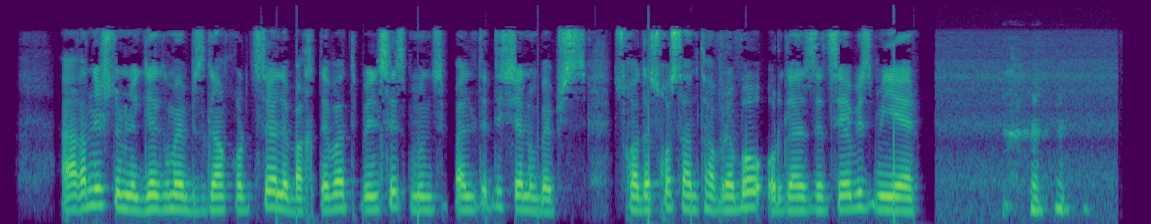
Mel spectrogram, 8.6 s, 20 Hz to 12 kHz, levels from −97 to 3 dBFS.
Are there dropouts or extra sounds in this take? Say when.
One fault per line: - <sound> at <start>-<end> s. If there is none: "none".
- laugh at 7.5-8.2 s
